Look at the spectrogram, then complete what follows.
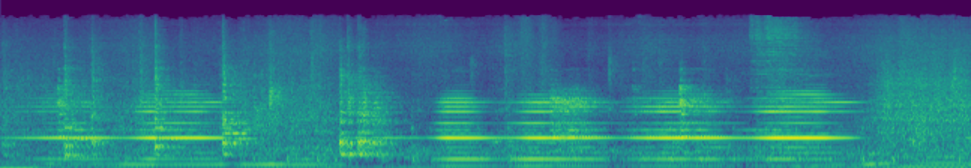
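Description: Live instrumental music: an electric guitar and electronics playing long held notes over a deep bass, with a few drum hits.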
